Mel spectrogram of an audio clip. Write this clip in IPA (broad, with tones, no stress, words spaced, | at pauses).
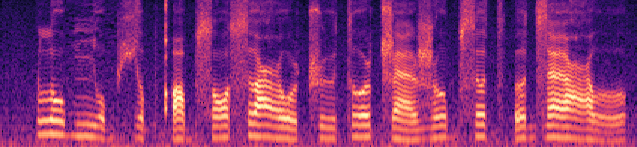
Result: lo˥˧b ɲo˧˩˧bçə˧˩˧bqʼɤ˧˩˧bsɔ˧˥ sə˥˧ʕo˧˩˧ ʈ͡ʂʉ˧˩˧tɤ˧˥˧ʈ͡ʂæ˧˩˧ ʐɤ˧˥˧bsə˥˧ t͡sʼə˧˥d͡zæ˥˧ ʕɤ˧˩˧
